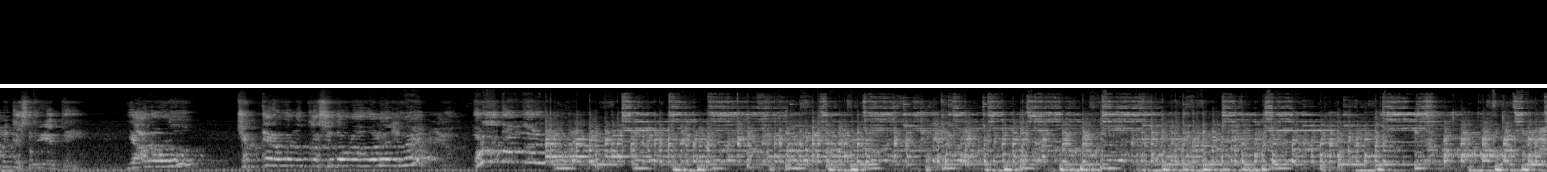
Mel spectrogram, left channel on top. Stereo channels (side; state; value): left; silent; 59 dB below the other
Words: ಸ್ತ್ರೀಯಂತೆ, ಯಾರೋಳು ಚಕ್ರವನ್ನು ಕಸಿದವಳು ಅವಳಲ್ಲವೇ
